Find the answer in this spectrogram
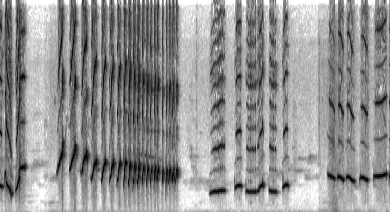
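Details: White-rumped shama, caged, in song meant to provoke another bird to sing: a fast rising series of whistles, then low flat whistled notes and a few high wavering phrases.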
